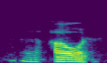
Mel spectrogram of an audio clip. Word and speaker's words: hour: لاحظ إني نطقتها honest. أوكي، فإذا نفس الشيء أستخدم معها an. إذا عبرة في النطق وليس بالكتابة، ولا الكتابة تبدأ بحرف H. إن تنطق هذا حرف صامت فين تنطق honest hour.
